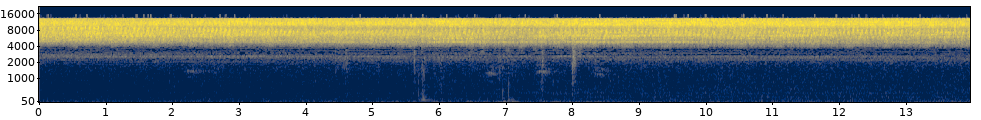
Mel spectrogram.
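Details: Cicada calling as one unbroken, high, hissing drone that holds an even loudness for the full fourteen seconds. A few faint, brief lower chirps and clicks sit beneath it.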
